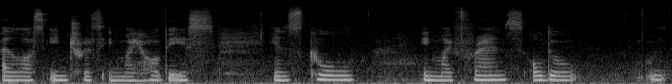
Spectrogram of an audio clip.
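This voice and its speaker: A woman playing a withdrawn, depressed patient in her twenties in an amateur radio drama, speaking haltingly. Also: medium pitch, little pitch movement, warm tone, a little hiss or hum, rough recording. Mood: hesitant, downcast. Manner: hesitant, halting, breaking into whispers. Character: withdrawn, depressed twenty-three-year-old patient confessing painfully. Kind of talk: amateur radio drama acting, confessional monologue.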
